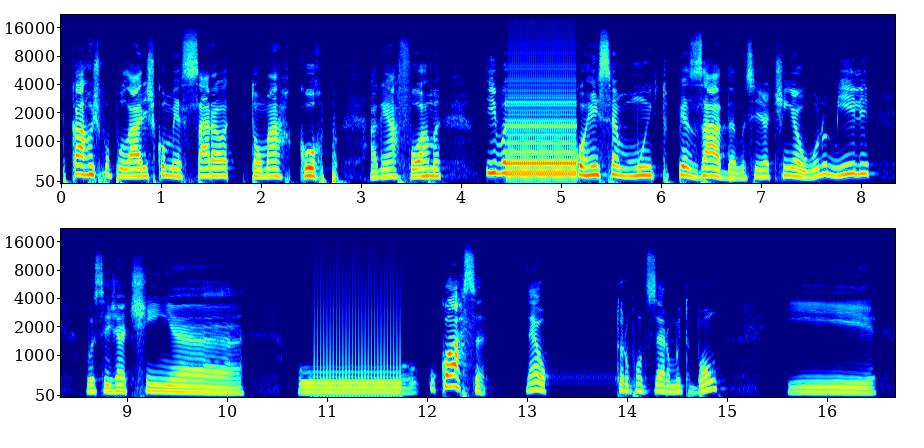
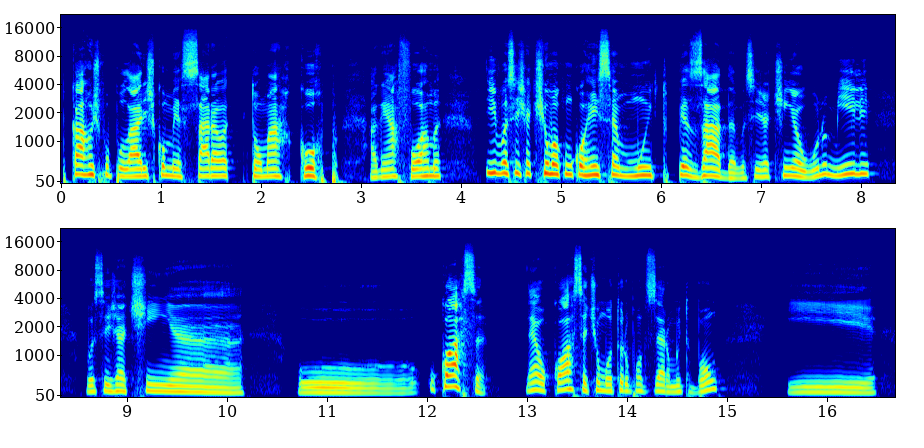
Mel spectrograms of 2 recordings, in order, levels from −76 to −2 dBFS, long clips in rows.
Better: second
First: audio freezing; at 4.5 s for 0.5 s, at 11 s for 1 s and at 13 s for 0.5 s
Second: none

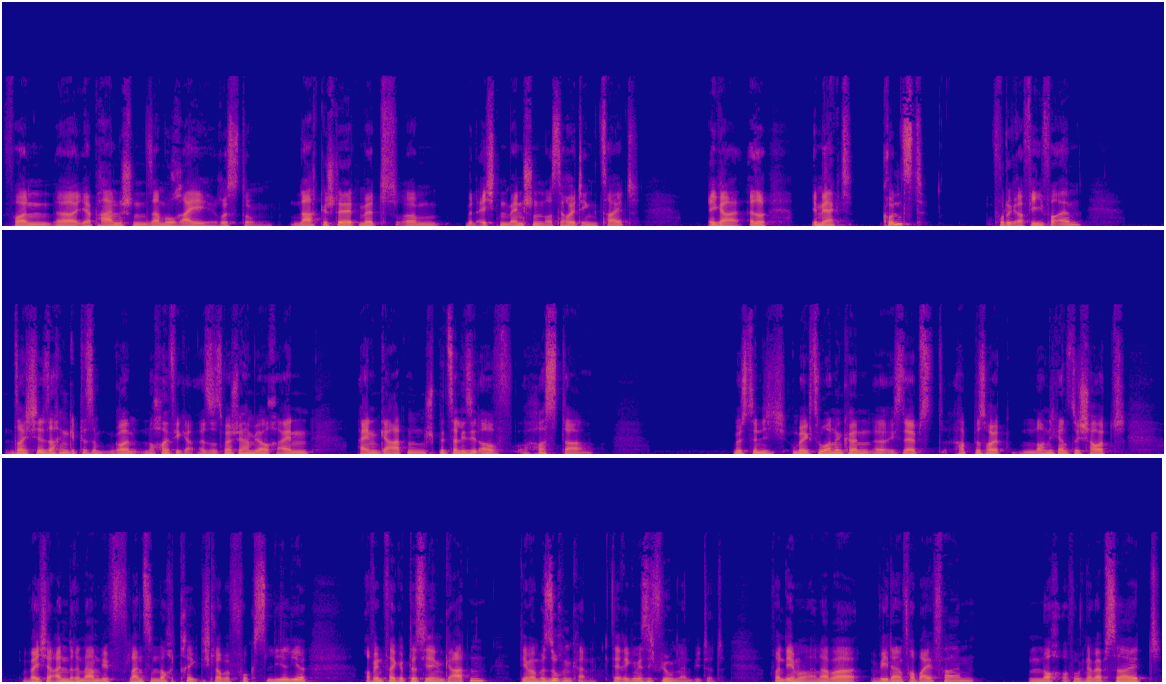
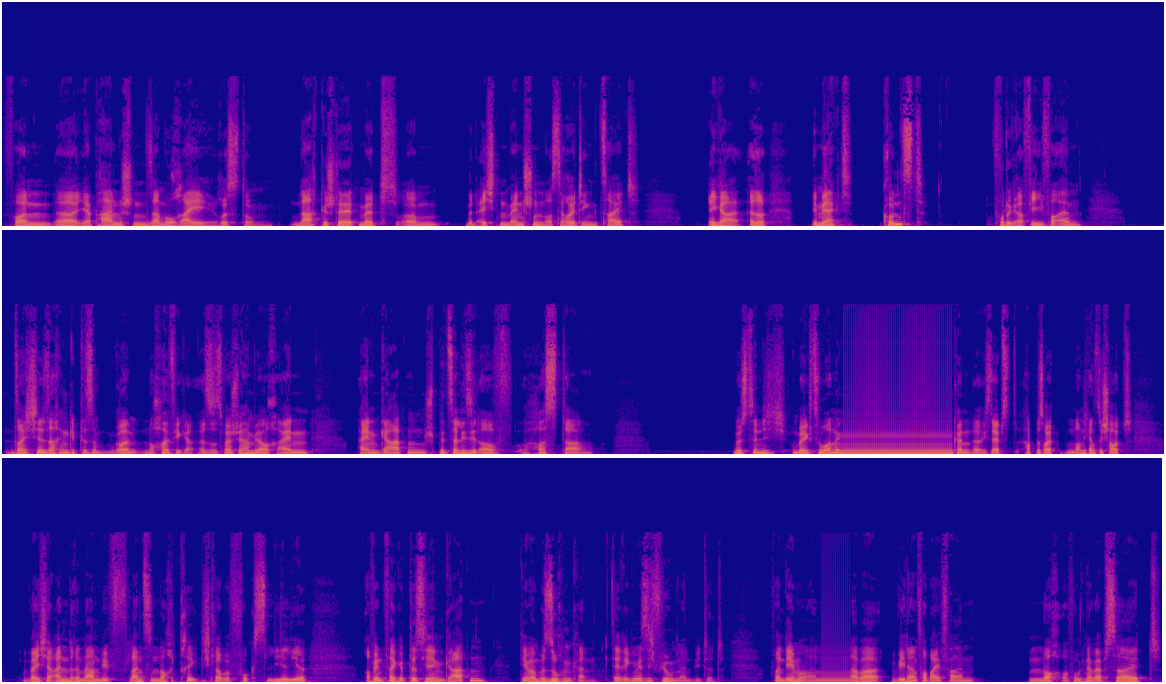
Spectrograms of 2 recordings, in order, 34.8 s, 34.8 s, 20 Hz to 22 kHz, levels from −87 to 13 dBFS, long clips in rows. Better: first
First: none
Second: audio freezing; at 20 s for 1 s and at 31 s

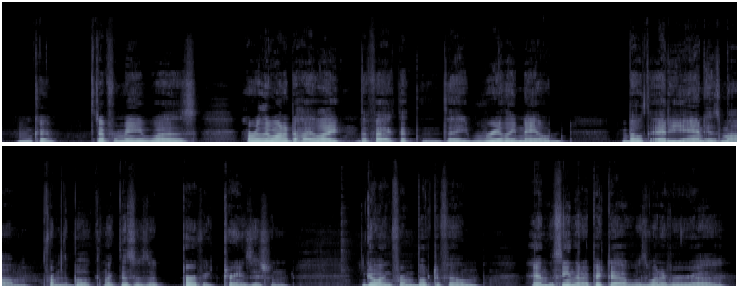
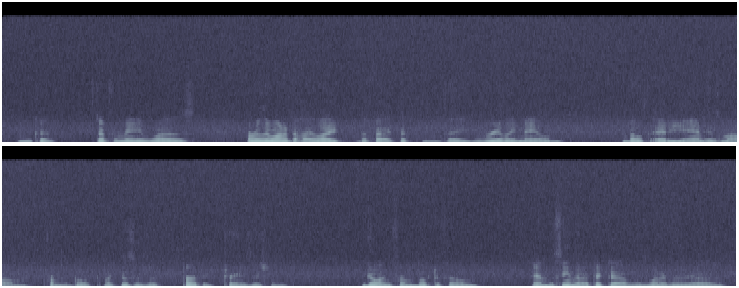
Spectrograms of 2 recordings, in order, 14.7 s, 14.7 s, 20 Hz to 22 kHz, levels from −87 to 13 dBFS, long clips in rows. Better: first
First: none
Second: hiss; noticeable; throughout; 10 dB below the speech

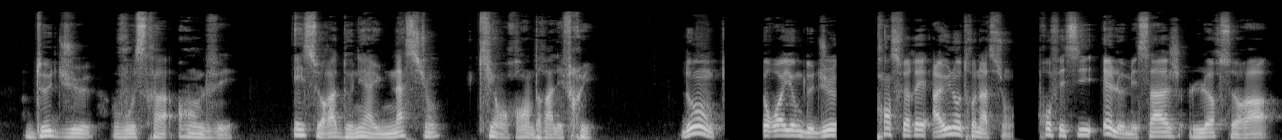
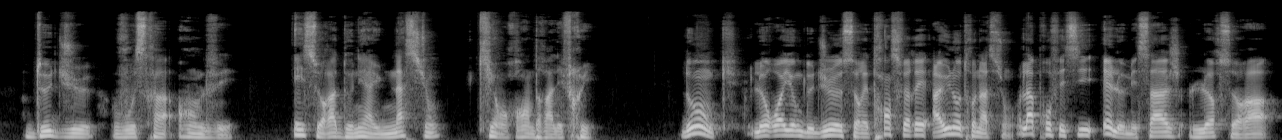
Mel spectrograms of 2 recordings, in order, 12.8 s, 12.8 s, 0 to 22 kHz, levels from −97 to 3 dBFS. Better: second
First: audio cutting out; at 7 s, at 8.5 s and at 10 s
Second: none

